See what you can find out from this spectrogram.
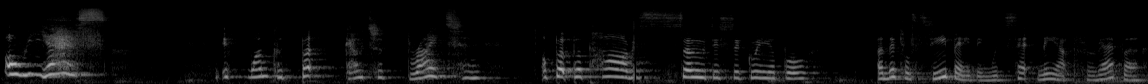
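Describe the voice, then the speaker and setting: A woman's voice: high-pitched, animated, slow pace, a little mellow, pitched above the performer's own voice. A woman voicing wailing, melodramatic, self-pitying young sisters in a theatrical storybook reading. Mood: excited pining. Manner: theatrical, lamenting.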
